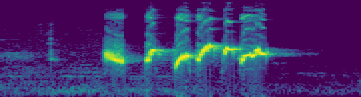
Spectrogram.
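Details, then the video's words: Red-whiskered bulbul song used to train bulbuls to sing in the morning, in the 'âm kép già rừng' double-note wild style: one short burst of loud, slurred whistled notes sweeping up and down, lasting under a second. "Luyện giọng cho chào mào hót sáng, ép chào mào hót âm kép già rừng hay tuyệt!"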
